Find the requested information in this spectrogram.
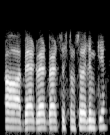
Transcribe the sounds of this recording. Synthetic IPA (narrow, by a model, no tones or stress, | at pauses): aːbɛːɖʋɛːɖ̚bɛːɖsɪsʈəmsolɪmkia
